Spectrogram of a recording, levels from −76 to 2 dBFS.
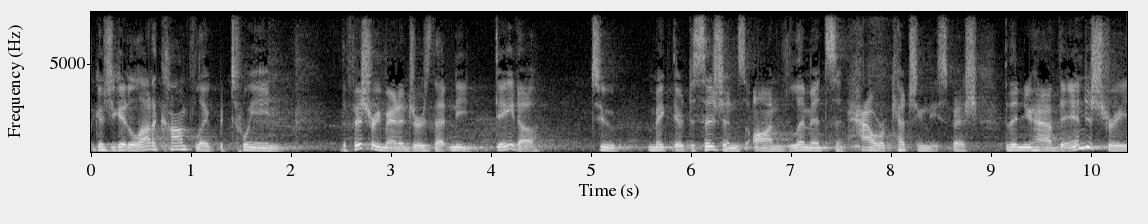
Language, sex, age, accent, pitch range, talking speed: English, male, 20-39, American, 130-155 Hz, 185 wpm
